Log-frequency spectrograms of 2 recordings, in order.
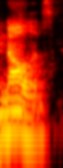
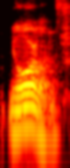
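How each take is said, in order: First: The syllables are squeezed together into two. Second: Each syllable is spoken separately and fully. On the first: This is how many locals say it. "lots of people from New Orleans say" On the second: This is how an outsider from Texas says it. "I'm from Texas, so I don't I don't say it that way. I say"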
